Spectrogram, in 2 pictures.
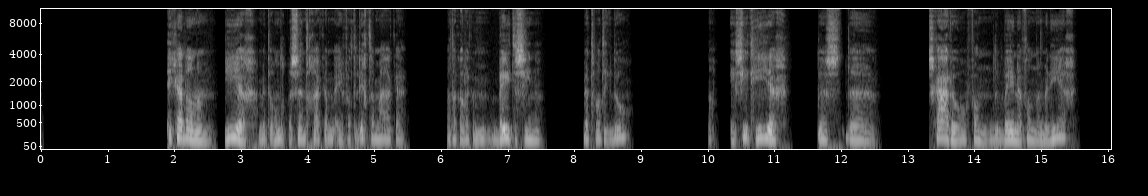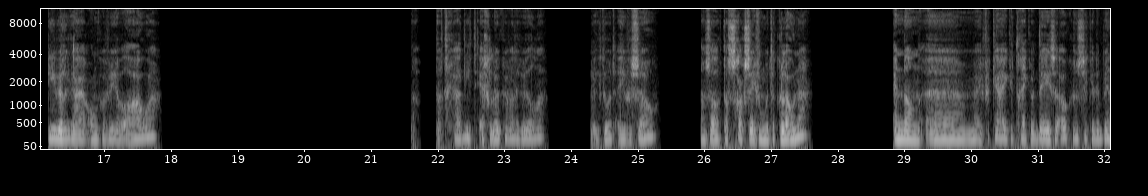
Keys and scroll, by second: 4.0 F1, 14.4 F1.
